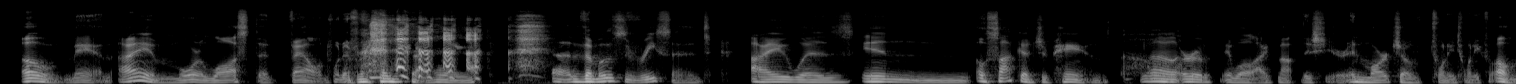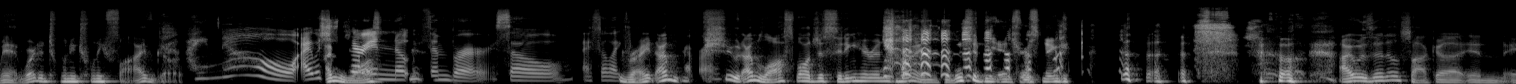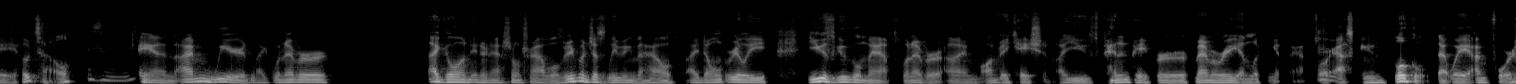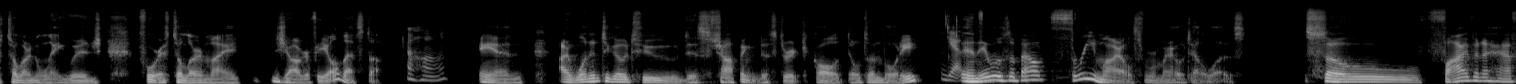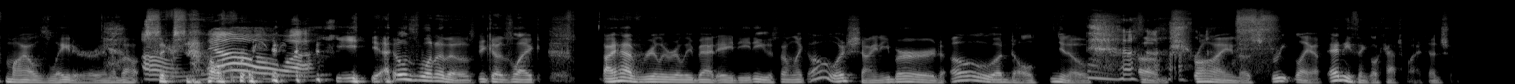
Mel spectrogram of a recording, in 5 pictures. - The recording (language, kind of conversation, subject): English, unstructured, Have you ever gotten lost while traveling, and what happened?
- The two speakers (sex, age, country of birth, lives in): female, 40-44, United States, United States; male, 45-49, United States, United States
- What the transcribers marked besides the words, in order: laughing while speaking: "whenever I'm traveling"; laugh; drawn out: "in"; tapping; laugh; chuckle; laughing while speaking: "So"; in Japanese: "Dotonbori"; laughing while speaking: "six hours, yeah"; laugh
